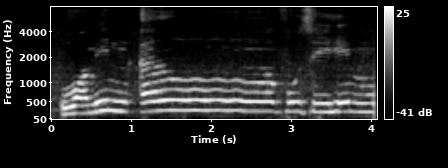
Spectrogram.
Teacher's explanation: نون ساکن کے بعد حروف حلقی کے 6 حرفوں میں سے حمزہ آ رہا ہے، یہاں پر نون کو ظاہر کرنا ہے. اور اس نون کے بعد حروف اخفا کے 15 حرفوں میں سے فا آ رہا ہے، یہاں پر نون کے بعد کو ناک میں چھپانا ہے.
